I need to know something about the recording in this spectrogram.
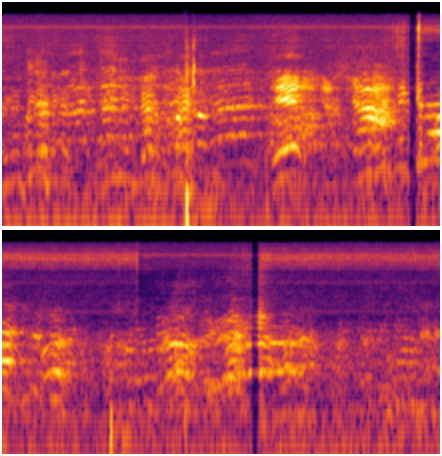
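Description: Several voices shouting and calling at once across a football pitch, with a single sharp thump about two seconds in, the loudest sound.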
